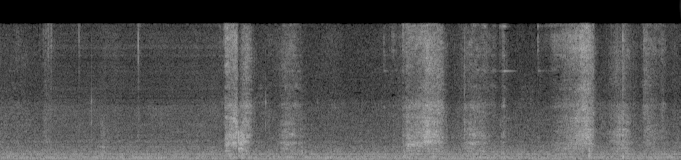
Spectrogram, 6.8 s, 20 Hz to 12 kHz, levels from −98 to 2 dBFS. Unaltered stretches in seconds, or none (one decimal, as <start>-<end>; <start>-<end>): 0.0-0.5; 2.2-6.8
